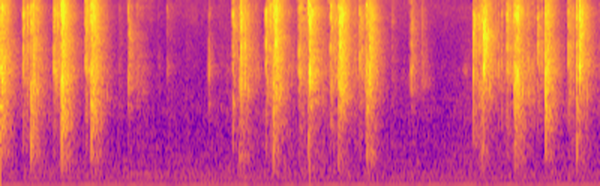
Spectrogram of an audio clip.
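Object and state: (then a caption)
Alcohol ink bottle with a loose mixing ball. A plastic bottle of metallic pearl alcohol ink is shaken to free its little mixing ball, stuck at first because the pigment had settled at the bottom, and to mix the pearl color all the way through. The freed ball rattles inside in quick, bright clicking bursts with short pauses between shakes. Shaking goes on until no sediment is left at the bottom.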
